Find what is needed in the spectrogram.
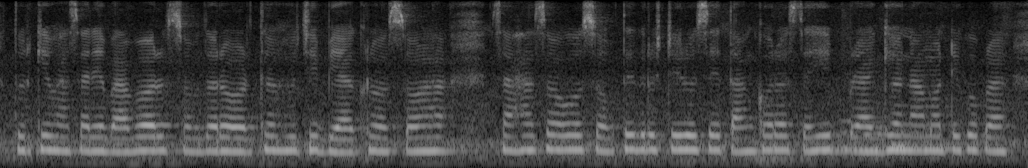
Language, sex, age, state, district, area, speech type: Odia, female, 18-30, Odisha, Subarnapur, urban, spontaneous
